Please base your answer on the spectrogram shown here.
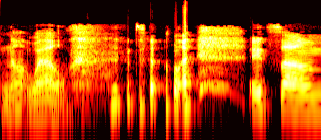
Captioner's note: chuckles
